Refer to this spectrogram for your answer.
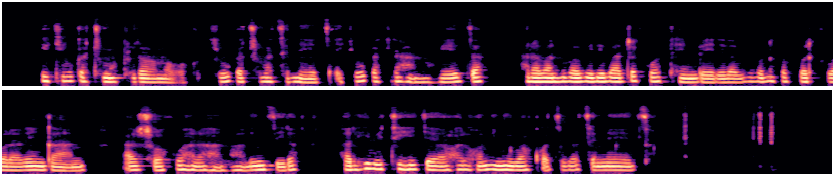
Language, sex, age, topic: Rundi, female, 36-49, education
